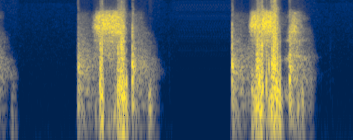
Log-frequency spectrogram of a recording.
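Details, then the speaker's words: Vocal imitation of a systolic murmur: two drawn-out whooshing sounds contrasted with brief normal heart sounds, from a rheumatic heart disease lecture; the murmur is an abnormal sound with duration between the heart sounds. "Murmur is an abnormal heart sound occurring between the normal heart sound with a duration."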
